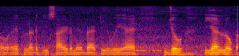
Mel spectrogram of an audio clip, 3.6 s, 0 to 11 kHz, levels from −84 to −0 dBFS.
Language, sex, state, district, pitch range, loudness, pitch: Hindi, male, Uttar Pradesh, Shamli, 105-110 Hz, -19 LUFS, 110 Hz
